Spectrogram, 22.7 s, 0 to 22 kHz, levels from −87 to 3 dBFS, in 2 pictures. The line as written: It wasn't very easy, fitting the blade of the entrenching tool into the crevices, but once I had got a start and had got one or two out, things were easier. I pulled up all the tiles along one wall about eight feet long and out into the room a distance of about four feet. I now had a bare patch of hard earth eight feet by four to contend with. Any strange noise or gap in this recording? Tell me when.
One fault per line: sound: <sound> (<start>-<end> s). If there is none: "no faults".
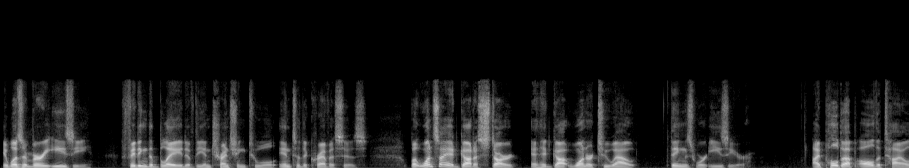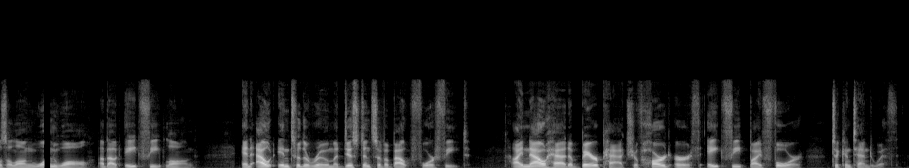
sound: dropout (11.9-12.0 s)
